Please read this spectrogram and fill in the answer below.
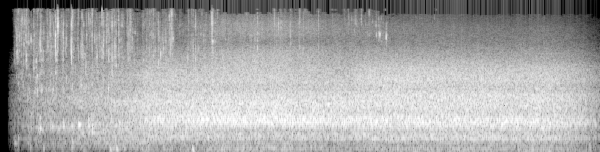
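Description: Ice cubes clinking into a drinking glass, then liquid poured steadily into the glass over them. The pour fades out just before the end.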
